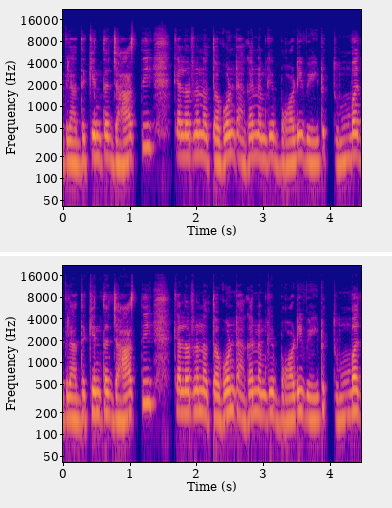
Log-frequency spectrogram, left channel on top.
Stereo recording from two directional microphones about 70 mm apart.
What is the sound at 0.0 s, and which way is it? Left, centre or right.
Speech, right.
